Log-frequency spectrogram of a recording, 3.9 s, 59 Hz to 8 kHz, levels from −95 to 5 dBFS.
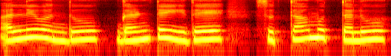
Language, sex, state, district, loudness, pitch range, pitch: Kannada, female, Karnataka, Bidar, -15 LUFS, 250-280 Hz, 265 Hz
